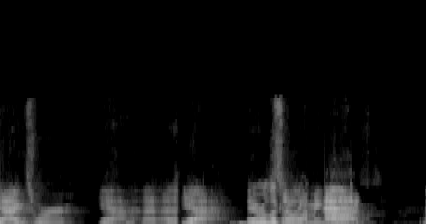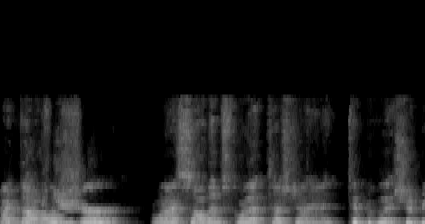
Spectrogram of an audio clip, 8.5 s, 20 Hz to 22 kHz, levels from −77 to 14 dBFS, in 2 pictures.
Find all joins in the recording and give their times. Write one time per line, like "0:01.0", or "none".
0:01.8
